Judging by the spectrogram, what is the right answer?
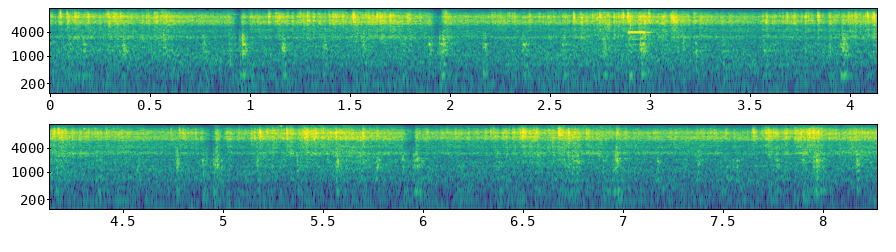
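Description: A planetary bean bouncer coffee roaster running through a dark roast, giving a steady mechanical hum with faint irregular clicks and ticks from the tumbling beans, with no voices.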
